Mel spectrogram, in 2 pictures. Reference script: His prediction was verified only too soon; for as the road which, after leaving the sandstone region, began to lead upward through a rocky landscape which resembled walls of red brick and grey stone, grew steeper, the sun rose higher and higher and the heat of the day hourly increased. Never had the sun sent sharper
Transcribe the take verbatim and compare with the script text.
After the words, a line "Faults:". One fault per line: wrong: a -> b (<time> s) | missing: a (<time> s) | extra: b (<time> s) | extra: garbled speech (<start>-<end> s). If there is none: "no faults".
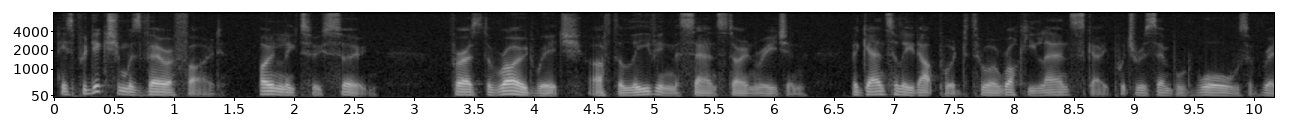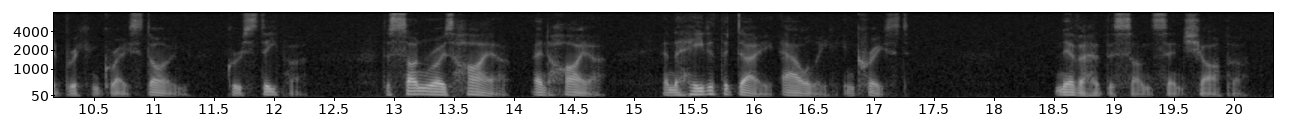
His prediction was verified only too soon; for as the road which, after leaving the sandstone region, began to lead upward through a rocky landscape which resembled walls of red brick and grey stone, grew steeper, the sun rose higher and higher and the heat of the day hourly increased. Never had the sun sent sharper
Faults:
no faults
